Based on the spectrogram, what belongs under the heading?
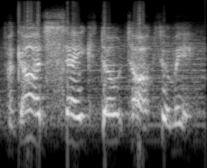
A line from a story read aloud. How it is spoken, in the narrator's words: cried Dorian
